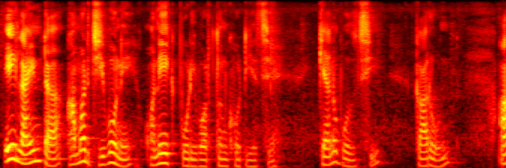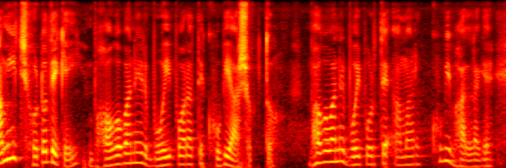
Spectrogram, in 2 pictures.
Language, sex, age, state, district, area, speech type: Bengali, male, 18-30, West Bengal, Paschim Bardhaman, urban, spontaneous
